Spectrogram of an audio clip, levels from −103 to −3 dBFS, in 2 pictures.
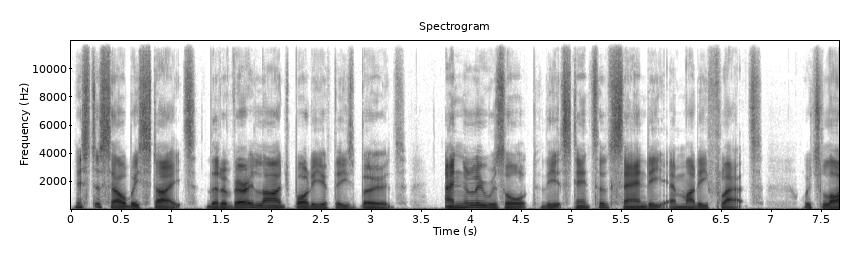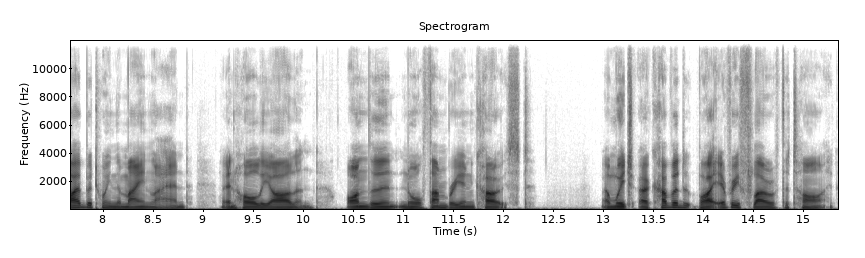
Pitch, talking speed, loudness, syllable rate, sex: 105 Hz, 165 wpm, -20 LUFS, 5.1 syllables/s, male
